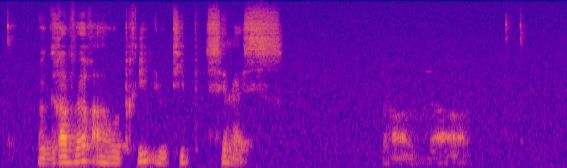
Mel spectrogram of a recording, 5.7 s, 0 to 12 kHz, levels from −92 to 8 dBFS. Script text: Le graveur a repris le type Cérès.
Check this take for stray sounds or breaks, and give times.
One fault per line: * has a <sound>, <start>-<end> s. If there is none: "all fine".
* has a laugh, 3.8-4.7 s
